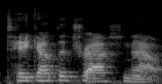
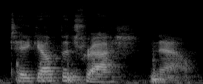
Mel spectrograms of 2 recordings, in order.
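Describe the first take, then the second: First: Loud, slow command, each word hit hard. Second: Said in the usual way. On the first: Shown as a demonstration. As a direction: order them to take out the trash. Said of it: "Say it like you mean it". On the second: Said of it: "On three, you're gonna say this phrase".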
